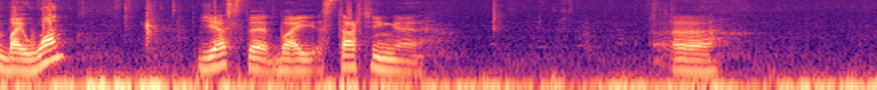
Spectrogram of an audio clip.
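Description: A middle-aged man lectures calmly through a microphone, pausing often.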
